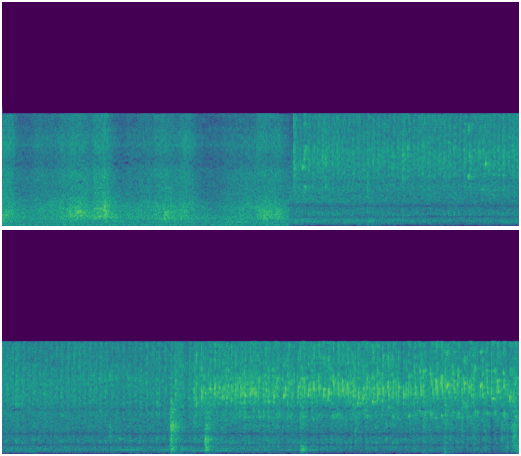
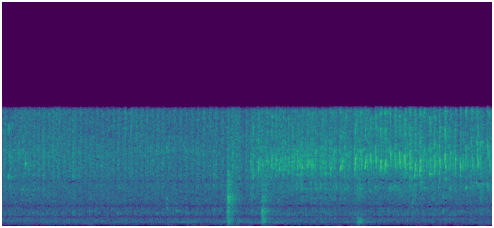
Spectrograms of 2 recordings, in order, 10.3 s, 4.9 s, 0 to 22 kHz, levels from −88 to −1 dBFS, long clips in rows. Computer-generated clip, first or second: first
